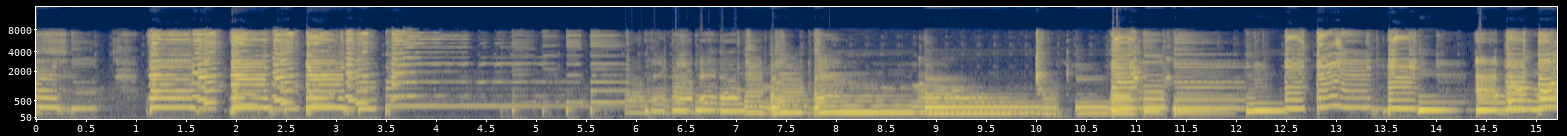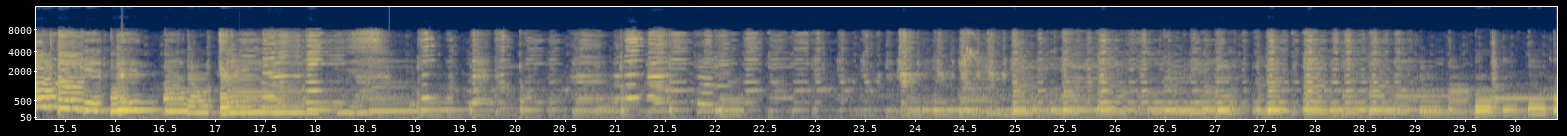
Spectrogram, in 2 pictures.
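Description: Blues harmonica, played from a neck rack, taking an instrumental break over acoustic guitar, with bent, wavering notes in the middle of the passage.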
